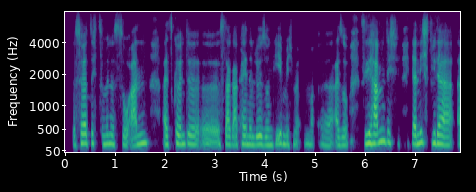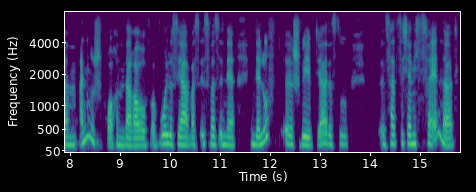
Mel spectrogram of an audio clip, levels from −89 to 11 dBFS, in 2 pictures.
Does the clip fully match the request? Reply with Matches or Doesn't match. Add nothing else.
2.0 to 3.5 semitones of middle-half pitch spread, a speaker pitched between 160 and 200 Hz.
Matches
